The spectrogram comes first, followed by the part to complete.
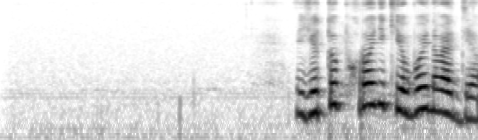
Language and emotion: Russian, neutral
